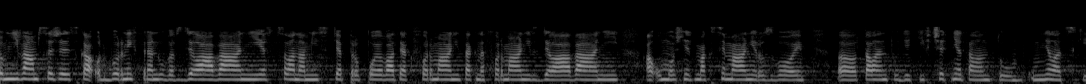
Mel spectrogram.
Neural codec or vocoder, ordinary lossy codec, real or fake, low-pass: none; MP3, 24 kbps; real; 7.2 kHz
